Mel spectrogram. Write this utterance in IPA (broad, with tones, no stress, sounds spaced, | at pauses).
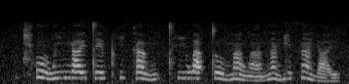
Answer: t͡ɕʰ o˦˨ ʊ̯ w ĩ˦ ŋ a˦ ɪ̯ t e˦ pʰ i˦˨ k a˦˨ ʊ̯ ŋ ʊ˦ ʔ tʰ i˦ w ä˦ ʔ t o˦˨ ʊ̯ m ã˦˨ w ã˨ n ã˦˨ ɡ i˦˨ θ ã˦˨ j a˨ ɪ̯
